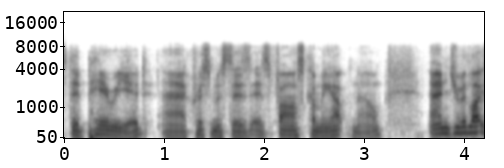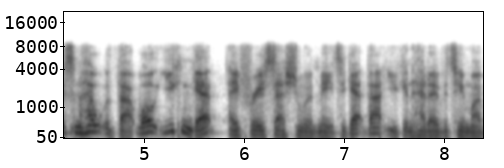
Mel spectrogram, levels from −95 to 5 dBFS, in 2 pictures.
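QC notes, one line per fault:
6.12 to 8.05 s, lost packet rebuilt from error correction: sixteen separate 20 ms stretches, spaced roughly 60 to 260 ms apart, sound grainier and noisier than the surrounding speech, but there are no gaps. Each lost packet was replaced by the low-bitrate redundant copy carried in the following Opus packet, so the audio runs on continuously. The roughness comes from that copy's coarser coding, on top of the coding noise of the 20 kbps call path.
7.32 to 7.37 s, short concealed packet loss: about 20 ms of audio arrived too late for the decoder and was filled with 24 ms of extrapolated sound before a crossfade back into the real signal. The decoder carried the preceding sound forward, following its pitch where it was voiced and using shaped noise where it was not, which produces a brief smear or wobble. This hole falls inside the run of rebuilt packets, and its last 20 ms overlaps a redundant copy.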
